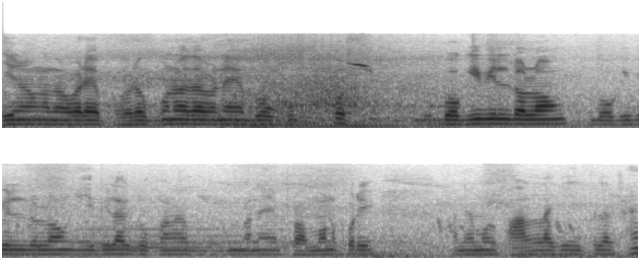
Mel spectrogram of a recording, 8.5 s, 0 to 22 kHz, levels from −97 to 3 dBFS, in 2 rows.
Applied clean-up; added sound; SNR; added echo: none; Church bell; 20 dB; none.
